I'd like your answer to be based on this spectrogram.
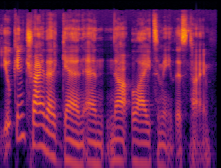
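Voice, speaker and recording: A man playing a worried reporter boyfriend in an intimate audio roleplay, earnest and halting as he gently confronts his partner. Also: fairly low pitch, big pitch swings, creaky, heavily acted. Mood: suspicious, stern.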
